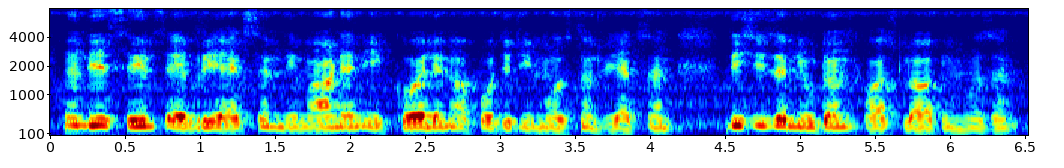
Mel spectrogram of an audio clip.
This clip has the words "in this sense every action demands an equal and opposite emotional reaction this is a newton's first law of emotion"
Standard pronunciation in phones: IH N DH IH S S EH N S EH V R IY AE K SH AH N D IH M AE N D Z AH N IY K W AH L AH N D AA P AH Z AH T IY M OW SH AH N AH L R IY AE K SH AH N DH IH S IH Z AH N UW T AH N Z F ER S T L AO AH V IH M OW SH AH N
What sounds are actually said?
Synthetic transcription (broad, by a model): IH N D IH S S EH N S EH V R IY AE K SH AH N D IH M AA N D AH N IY K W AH L AH N D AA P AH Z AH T IY M OW SH AH N AH L R IY AE K SH AH N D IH S IH Z AH N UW T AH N F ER S T L AO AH F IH M OW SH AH N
